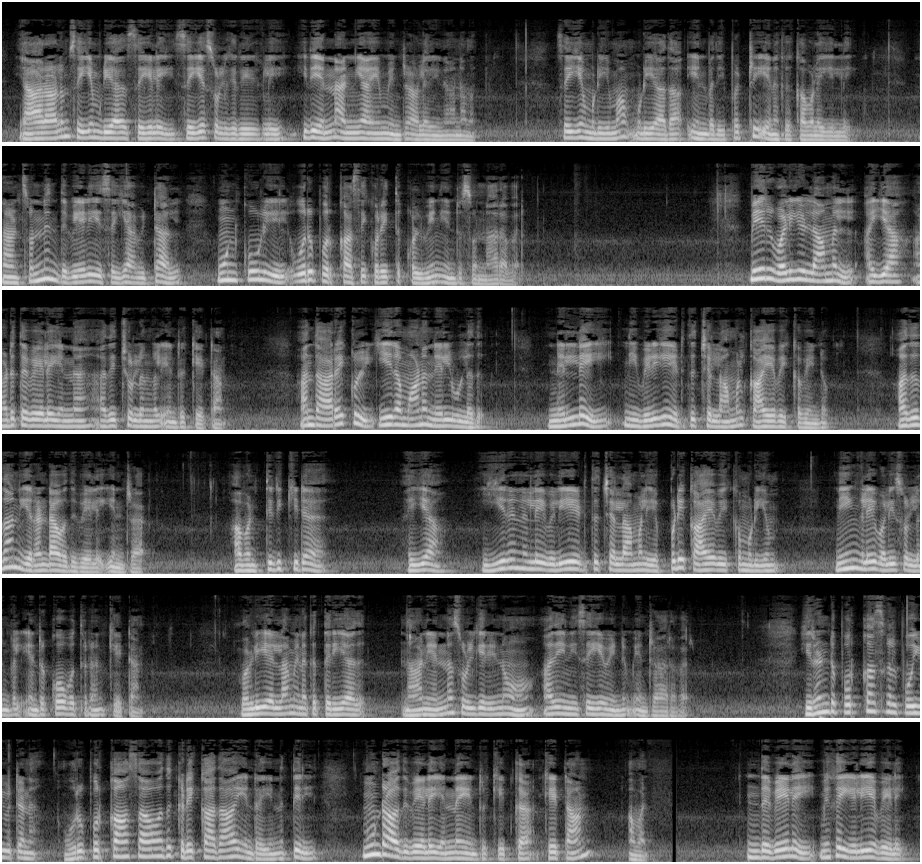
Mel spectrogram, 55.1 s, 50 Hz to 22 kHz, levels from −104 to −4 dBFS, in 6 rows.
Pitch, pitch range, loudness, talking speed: 160 Hz, 140-185 Hz, -27 LUFS, 120 wpm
